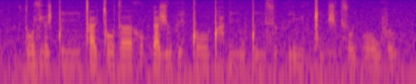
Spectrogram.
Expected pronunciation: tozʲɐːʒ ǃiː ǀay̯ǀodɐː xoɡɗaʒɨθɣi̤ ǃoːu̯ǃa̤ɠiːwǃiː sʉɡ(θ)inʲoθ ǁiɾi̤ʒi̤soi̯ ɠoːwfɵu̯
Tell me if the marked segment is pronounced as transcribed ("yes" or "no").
yes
